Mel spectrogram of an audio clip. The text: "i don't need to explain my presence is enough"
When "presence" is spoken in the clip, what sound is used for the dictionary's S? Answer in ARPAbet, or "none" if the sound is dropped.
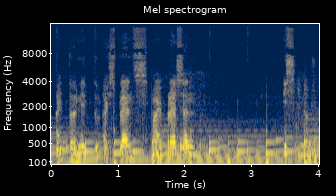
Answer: none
